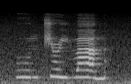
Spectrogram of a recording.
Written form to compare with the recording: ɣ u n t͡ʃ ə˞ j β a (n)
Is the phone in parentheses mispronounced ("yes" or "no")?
no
